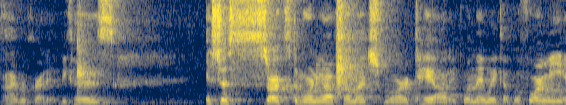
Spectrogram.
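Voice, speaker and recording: Chatty woman vlogging in an echoey kitchen. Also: mid-range voice. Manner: chatty, rambling, many fillers. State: scratchy throat, clearing it. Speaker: lifestyle vlogger. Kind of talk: casual chat to camera. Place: large bright home kitchen. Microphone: camera on a counter, mid-shot. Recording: echoey kitchen with faint room noise.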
